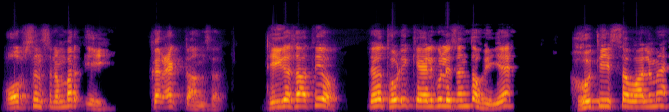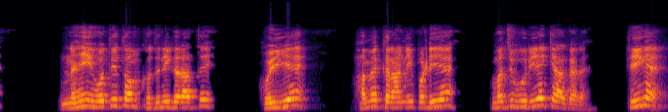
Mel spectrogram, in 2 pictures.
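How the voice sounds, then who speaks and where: High-voiced man teaching maths, muffled. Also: moderate pace. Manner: talks through calculations aloud, asking and answering his own questions; addresses students as friends and brothers. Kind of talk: exam-prep maths lesson.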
